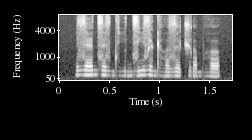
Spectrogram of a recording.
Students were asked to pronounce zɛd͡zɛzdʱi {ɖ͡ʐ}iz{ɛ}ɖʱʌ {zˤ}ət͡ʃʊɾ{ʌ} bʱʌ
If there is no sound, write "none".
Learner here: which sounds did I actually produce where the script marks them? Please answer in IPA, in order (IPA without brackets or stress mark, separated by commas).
d͡z, ɛ, z, ʌ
